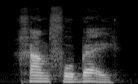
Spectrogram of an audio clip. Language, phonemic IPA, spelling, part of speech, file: Dutch, /ˈɣan vorˈbɛi/, gaan voorbij, verb, Nl-gaan voorbij.ogg
- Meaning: inflection of voorbijgaan: 1. plural present indicative 2. plural present subjunctive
